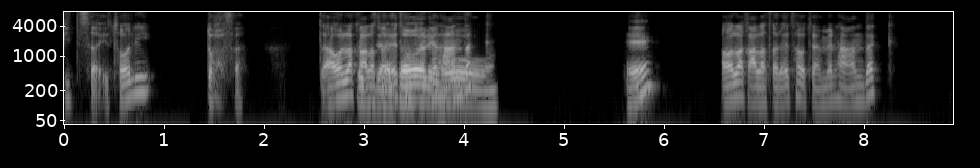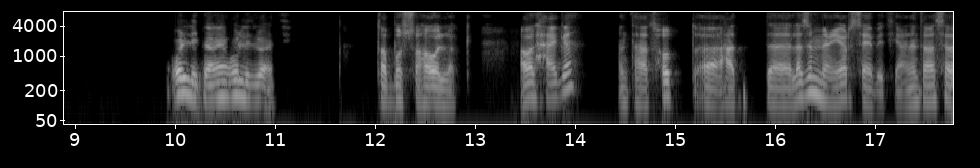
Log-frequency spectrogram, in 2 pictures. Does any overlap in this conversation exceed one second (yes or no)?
yes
